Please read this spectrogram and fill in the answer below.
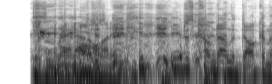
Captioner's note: laughter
